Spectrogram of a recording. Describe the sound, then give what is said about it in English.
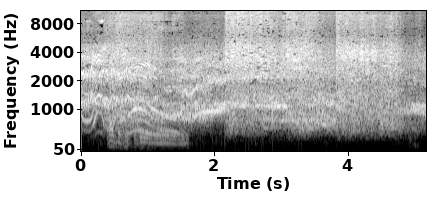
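Loud, sustained tire screech from a car skidding, with wavering high-pitched squeals and a rough engine roar underneath, lasting several seconds without pause. “you're driving a car right now.”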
